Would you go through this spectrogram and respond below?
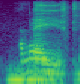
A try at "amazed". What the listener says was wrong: Okay, please do not explode yet. D. No exploten la D.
